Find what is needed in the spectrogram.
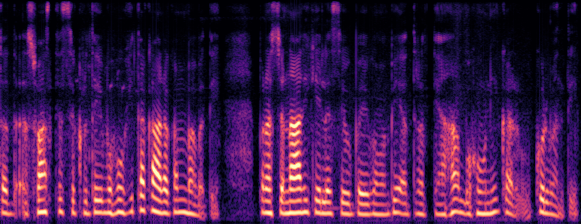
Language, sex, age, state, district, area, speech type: Sanskrit, male, 18-30, Odisha, Bargarh, rural, spontaneous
